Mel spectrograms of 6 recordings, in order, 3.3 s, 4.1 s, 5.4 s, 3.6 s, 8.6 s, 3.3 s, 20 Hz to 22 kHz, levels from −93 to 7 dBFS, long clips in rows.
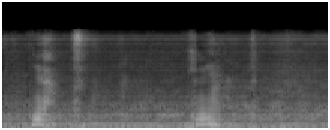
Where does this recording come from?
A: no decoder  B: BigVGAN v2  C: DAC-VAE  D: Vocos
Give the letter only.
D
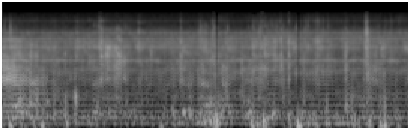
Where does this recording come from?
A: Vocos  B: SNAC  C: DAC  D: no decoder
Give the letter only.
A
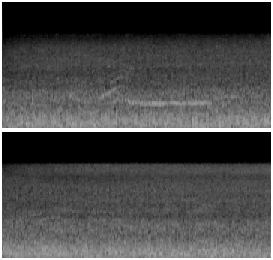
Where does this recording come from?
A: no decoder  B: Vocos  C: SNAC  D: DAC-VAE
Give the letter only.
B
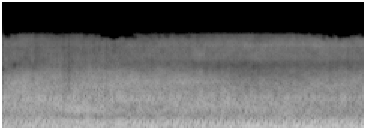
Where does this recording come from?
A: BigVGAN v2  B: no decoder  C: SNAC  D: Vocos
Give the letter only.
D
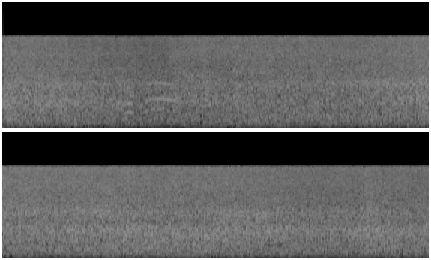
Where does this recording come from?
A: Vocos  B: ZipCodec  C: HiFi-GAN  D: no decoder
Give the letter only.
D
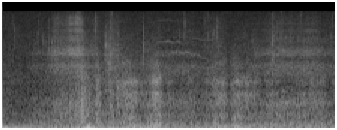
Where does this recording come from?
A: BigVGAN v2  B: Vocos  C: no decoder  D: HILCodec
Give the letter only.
C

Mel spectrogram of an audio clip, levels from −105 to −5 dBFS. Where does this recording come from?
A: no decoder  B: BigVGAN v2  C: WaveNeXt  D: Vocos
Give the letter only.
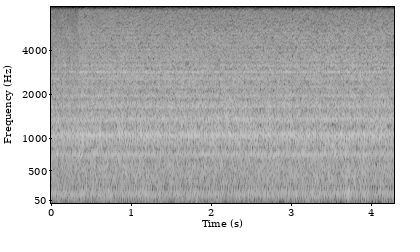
D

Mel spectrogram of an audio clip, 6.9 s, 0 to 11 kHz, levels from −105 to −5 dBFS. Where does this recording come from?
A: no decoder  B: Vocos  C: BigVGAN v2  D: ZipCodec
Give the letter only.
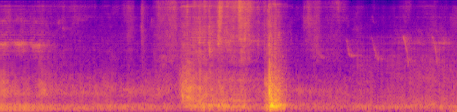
B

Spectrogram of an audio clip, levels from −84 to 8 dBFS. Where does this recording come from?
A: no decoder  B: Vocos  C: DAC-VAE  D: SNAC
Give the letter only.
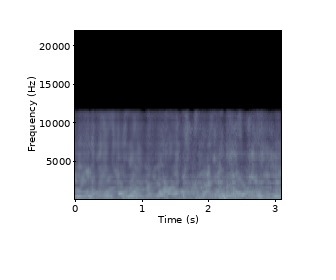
B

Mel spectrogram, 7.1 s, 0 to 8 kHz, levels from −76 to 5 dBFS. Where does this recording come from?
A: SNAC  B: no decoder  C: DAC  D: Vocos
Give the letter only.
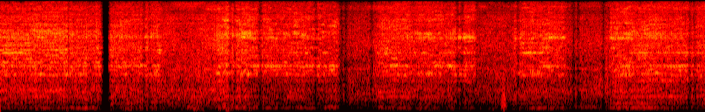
D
